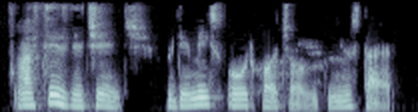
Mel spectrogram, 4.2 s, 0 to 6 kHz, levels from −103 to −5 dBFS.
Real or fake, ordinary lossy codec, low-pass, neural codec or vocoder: real; MP3, 32 kbps; 5.4 kHz; none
